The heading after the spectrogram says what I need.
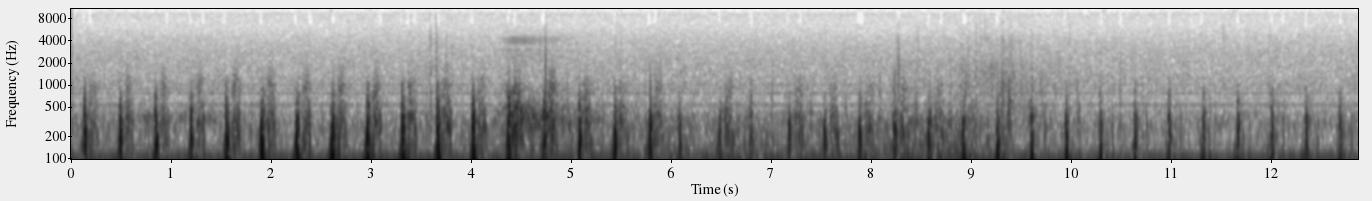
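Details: Heartbeat recorded during pressure and breath holds, reported to have a few skips: steady thumping beats over a low hum, mostly regular, with the skipped beats hard to pick out.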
